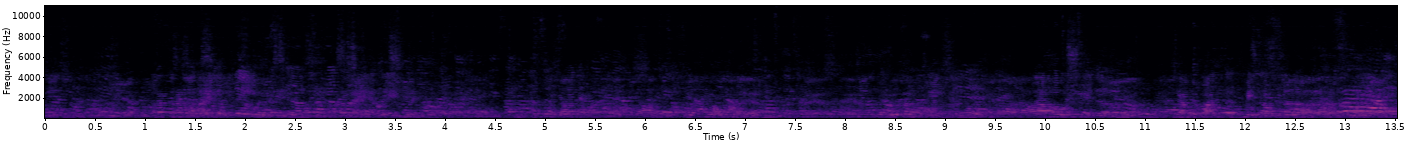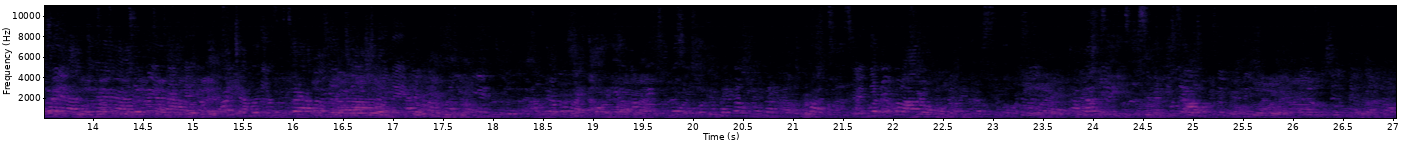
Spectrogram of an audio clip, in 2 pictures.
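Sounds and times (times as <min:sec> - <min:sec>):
hubbub of overlapping conversations: 0:00.0 - 0:27.0.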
